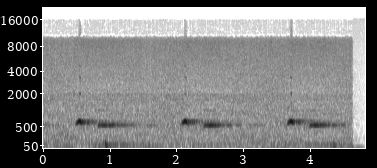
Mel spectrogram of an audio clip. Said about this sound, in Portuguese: Estamos en primavera. Escoitas o cuco cantar.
